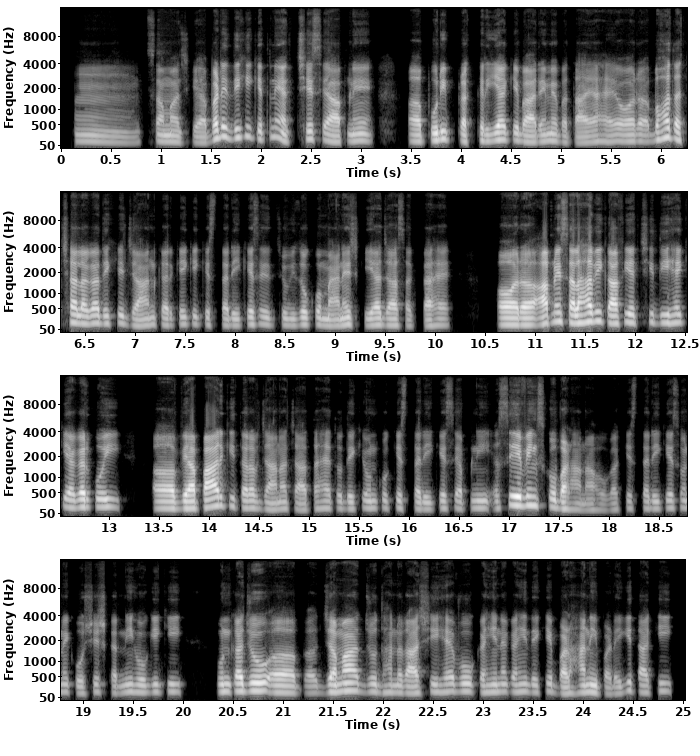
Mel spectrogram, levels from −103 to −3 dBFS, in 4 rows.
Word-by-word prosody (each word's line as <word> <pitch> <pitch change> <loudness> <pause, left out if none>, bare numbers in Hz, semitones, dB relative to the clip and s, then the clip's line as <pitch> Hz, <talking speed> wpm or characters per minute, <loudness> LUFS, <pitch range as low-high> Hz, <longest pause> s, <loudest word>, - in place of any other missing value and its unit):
हम्म, 110 -4 -11 0.2
समझ 120 -4 -4
गया। 105 -2 -5
बड़े 210 +5 +5
देखिए 195 +4 -4
कितने 185 +4 -5
अच्छे 165 - -2
से 160 -3 -9
आपने 130 +3 -3 0.4
अ, 125 -1 +1
पूरी 145 +6 +1
प्रक्रिया 155 -2 0
के 145 -1 -4
बारे 120 -1 0
में 135 -1 -3
बताया 110 0 -5
है 125 0 -6
और 125 0 -3
बहुत 195 +6 +2
अच्छा 180 - +2
लगा 160 0 +3
देखिए 155 0 -5
जान 125 +3 -3
करके 130 +2 -7
कि 150 +1 -11
किस 135 -2 -13
तरीके 125 +3 -5
से 145 0 -8
चीज़ों 130 +1 -6
को 140 +1 -7
मैनेज 125 +4 -2
किया 130 -1 -1
जा 130 -1 -1
सकता 115 -1 -7
है। 125 +1 -8 0.6
और 135 0 +7
आपने 140 +9 +6
सलाह 170 +1 +8
भी 210 +1 +2
काफ़ी 160 +1 +5
अच्छी 175 +2 -4
दी 170 0 -3
है 175 +1 0
कि 175 -1 -6
अगर 165 +1 +5
कोई 165 -1 -2 0.3
अ, - - -3 0.2
व्यापार 155 +6 +8
की 180 -1 -10
तरफ 150 -3 -2
जाना 130 0 -5
चाहता 130 0 -8
है 145 +1 -7
तो 140 - -12
देखिए 135 +2 -8
उनको 145 +1 -9
किस 150 +1 -11
तरीके 130 +2 -7
से 145 +1 -12
अपनी 150 +1 -7
सेविंग्स 195 +3 +6
को 165 - -1
बढ़ाना 125 -5 -1
होगा, 115 +1 -15
किस 135 +3 -18
तरीके 140 +1 -9
से 155 - -15
उन्हें 155 0 -8
कोशिश 135 +4 -10
करनी 140 +3 -8
होगी 145 +2 -6
कि 155 0 -10 0.4
उनका 160 +1 +3
जो 170 0 +7
अ, 140 -2 +3
ब 130 0 -8
जमा 165 +3 +5
जो 155 - -4
धनराशि 140 0 -3
है 160 - -1
वो 160 +1 -3
कहीं 145 +2 -4
न 155 - -6
कहीं 155 0 -7
देखिए 145 +2 -9
बढ़ानी 140 +4 -1
पड़ेगी 125 +9 -9
ताकि 155 +3 -8
145 Hz, 210 wpm, -22 LUFS, 130-160 Hz, 0.6 s, सलाह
